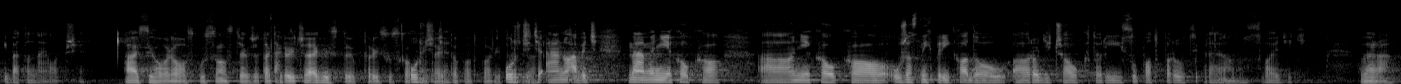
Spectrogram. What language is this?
Slovak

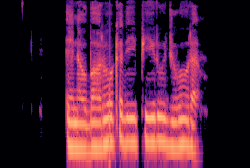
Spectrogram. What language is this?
Hazaragi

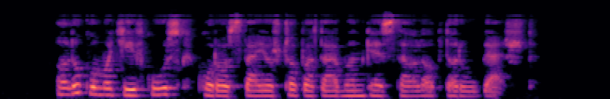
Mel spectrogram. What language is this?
Hungarian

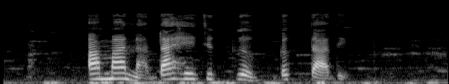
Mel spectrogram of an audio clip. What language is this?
Nüpode Huitoto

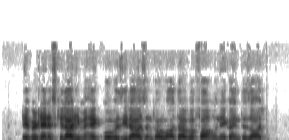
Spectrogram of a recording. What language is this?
Urdu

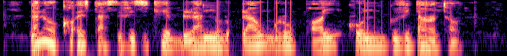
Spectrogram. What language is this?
Esperanto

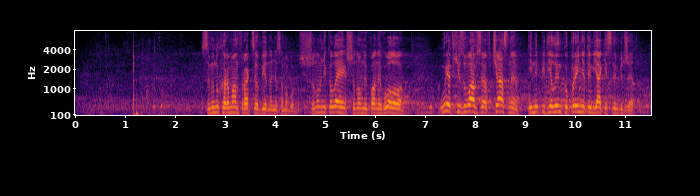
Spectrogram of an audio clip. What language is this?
Ukrainian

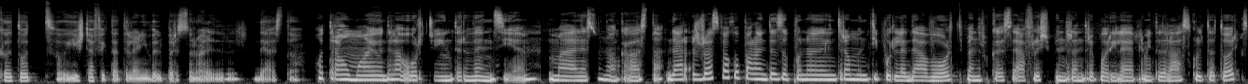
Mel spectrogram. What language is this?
Romanian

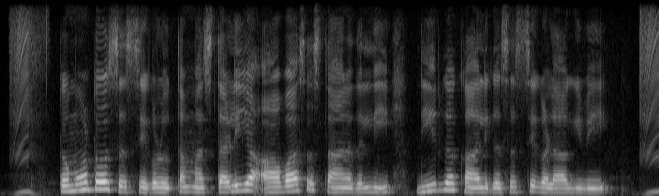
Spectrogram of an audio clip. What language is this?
Kannada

